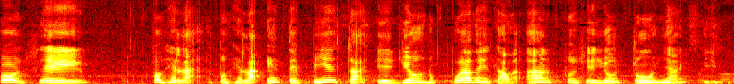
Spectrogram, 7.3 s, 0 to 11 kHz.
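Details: 28-year-old woman with hearing loss since birth, some speaking difficulty, uses a hearing aid; deaf speech (congenital hearing loss).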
